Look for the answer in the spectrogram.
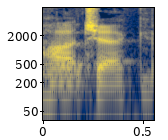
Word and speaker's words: Mahacek: Kelly Marchasek, which I may not be saying her name correctly. – Mahacek. – But I say that again. – Mahacek. – Mahacek. Okay, yeah. It's a couple of silent vowels in there and syllables.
